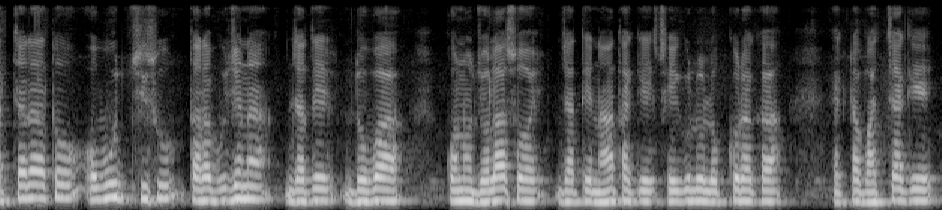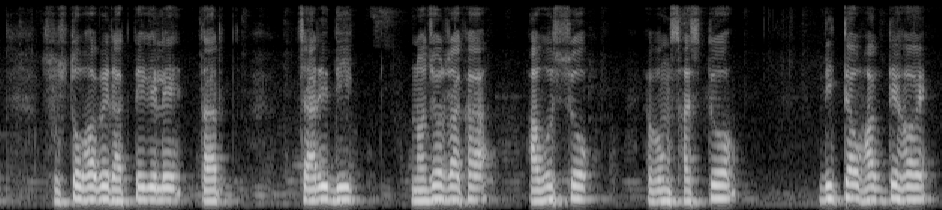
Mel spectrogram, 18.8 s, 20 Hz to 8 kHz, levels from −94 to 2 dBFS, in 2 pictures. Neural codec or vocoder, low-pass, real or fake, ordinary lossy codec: none; 7.2 kHz; real; none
